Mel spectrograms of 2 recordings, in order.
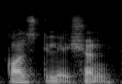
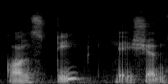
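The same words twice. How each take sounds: First: Said in the usual way. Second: constellation slowly in two parts, pause before lesson; broken into parts. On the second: Shown as a demonstration. Breaks word up after spelling it. (Constellation को धीरे-धीरे, कॉन्स्टे और लेशन में तोड़कर बोलें)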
